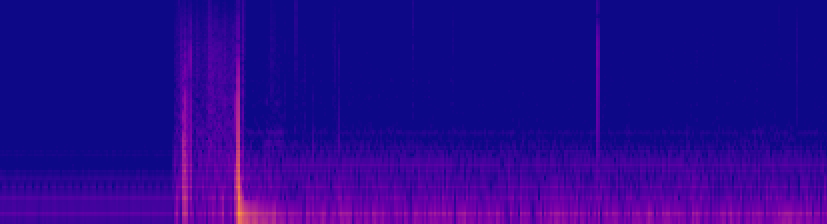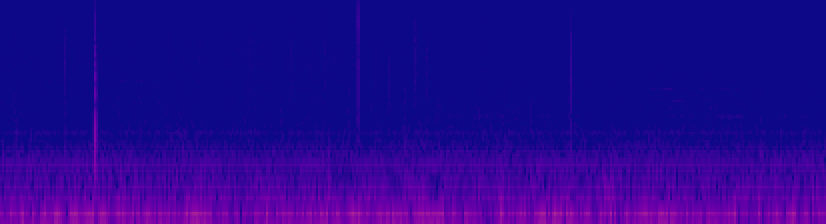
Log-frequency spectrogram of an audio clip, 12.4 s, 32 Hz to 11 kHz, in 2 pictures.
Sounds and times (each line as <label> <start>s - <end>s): Record needle (stylus) lands on the record (LP) 1.3s - 2.2s
rumbles and clicks at the start of a record 1.3s - 12.4s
